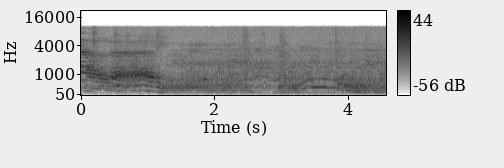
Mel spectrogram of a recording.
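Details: Cats fighting over a pink toy Mustang, one letting out long, bending, moaning yowls that rise and fall, two drawn-out cries over a steady background hiss.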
